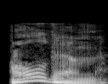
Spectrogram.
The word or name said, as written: holdem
